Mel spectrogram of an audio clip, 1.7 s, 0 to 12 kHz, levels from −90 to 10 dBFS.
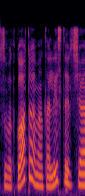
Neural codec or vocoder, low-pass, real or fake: codec, 16 kHz, 16 kbps, FunCodec, trained on Chinese and English, 50 frames a second; 7.2 kHz; fake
